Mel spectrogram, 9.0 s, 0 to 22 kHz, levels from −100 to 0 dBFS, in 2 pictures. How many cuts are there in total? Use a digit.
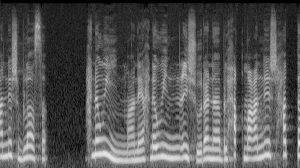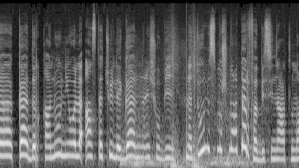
1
